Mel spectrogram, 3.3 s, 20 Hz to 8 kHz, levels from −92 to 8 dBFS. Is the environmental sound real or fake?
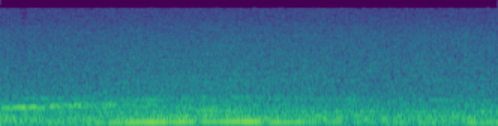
real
